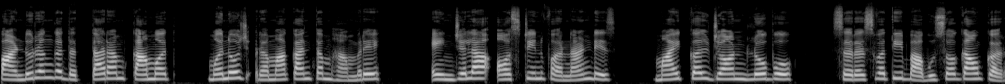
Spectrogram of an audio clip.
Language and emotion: Goan Konkani, neutral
